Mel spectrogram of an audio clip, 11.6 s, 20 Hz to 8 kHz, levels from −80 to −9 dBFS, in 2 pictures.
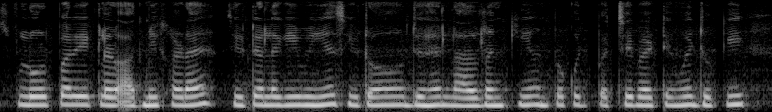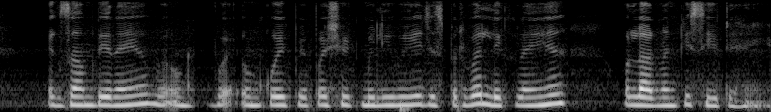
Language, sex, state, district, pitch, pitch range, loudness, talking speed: Hindi, female, Uttar Pradesh, Varanasi, 215 Hz, 210-220 Hz, -27 LUFS, 260 wpm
